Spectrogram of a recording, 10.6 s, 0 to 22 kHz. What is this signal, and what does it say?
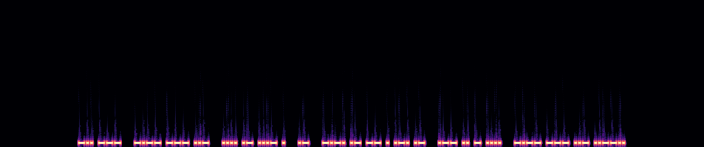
Morse code, heard as a keyed tone, about 40 wpm, 700 Hz. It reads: DO YOU HAVE A CAMERA WITH YOU?
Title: Sentences from Top 1000 Words - Review Part 5 - 40wpm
